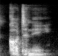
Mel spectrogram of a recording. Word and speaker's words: Courtney: That's Courtney is the right way to pronounce that bad boy.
